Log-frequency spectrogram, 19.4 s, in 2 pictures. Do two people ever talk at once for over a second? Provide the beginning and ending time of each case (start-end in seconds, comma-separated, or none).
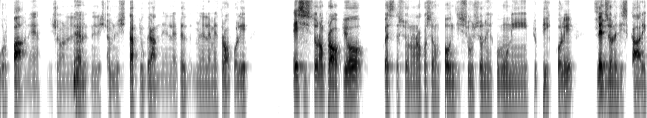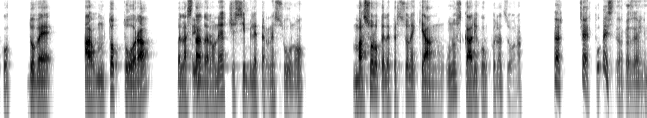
none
